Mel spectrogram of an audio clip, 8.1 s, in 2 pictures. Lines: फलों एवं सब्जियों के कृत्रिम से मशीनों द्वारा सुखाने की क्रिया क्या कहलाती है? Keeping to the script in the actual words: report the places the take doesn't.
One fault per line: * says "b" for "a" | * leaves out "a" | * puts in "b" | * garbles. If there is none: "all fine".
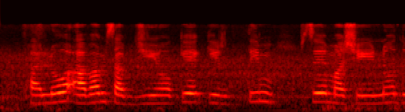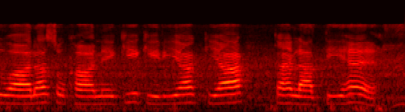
all fine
